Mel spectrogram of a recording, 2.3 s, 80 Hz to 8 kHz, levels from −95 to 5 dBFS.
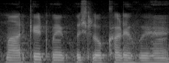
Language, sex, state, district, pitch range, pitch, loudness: Hindi, male, Uttar Pradesh, Budaun, 110-115 Hz, 115 Hz, -39 LUFS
